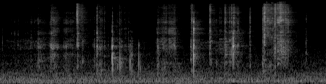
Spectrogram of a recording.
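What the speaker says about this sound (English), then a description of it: "I'm just going to cut a random leaf shape." Scissors cut a leaf shape out of a CD in a run of sharp, close snips and crunches, irregular and quick, with no talking.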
